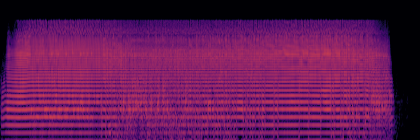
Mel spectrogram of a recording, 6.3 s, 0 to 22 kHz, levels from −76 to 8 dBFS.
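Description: From start to finish the music carries plainly audible Opus compression, likely from a very starved encode that fits a rate of around 16 kbps. Nothing survives above 12.1 kHz, and the hybrid speech mode leaves everything muffled and hoarse, with grainy, rough tones.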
